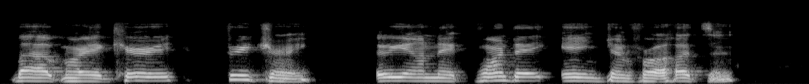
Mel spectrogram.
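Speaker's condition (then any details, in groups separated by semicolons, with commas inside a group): Multiple sclerosis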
